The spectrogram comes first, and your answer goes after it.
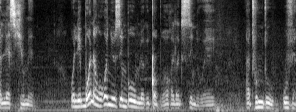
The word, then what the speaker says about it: Igqoboka: Igqoboka is pronounced Igqoboka.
